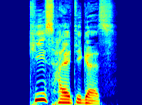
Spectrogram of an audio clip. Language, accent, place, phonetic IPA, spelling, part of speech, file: German, Germany, Berlin, [ˈkiːsˌhaltɪɡəs], kieshaltiges, adjective, De-kieshaltiges.ogg
- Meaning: strong/mixed nominative/accusative neuter singular of kieshaltig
